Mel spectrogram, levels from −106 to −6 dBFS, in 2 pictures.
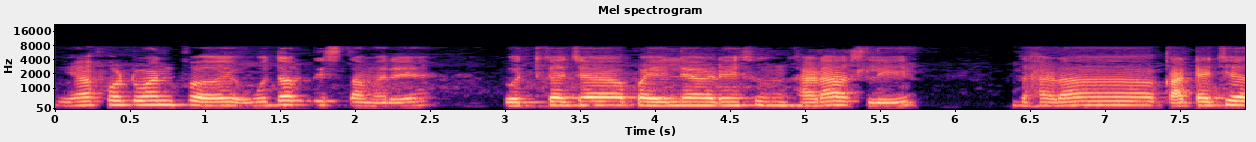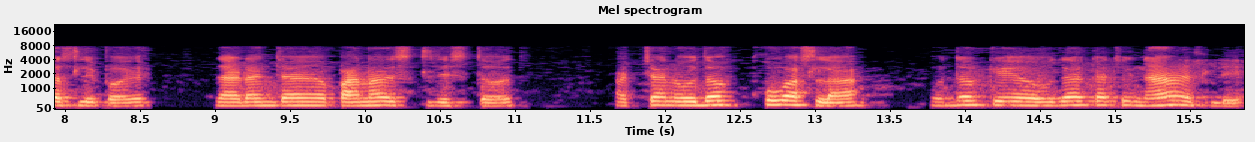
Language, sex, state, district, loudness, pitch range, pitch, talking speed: Konkani, male, Goa, North and South Goa, -17 LUFS, 165-190 Hz, 175 Hz, 100 wpm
